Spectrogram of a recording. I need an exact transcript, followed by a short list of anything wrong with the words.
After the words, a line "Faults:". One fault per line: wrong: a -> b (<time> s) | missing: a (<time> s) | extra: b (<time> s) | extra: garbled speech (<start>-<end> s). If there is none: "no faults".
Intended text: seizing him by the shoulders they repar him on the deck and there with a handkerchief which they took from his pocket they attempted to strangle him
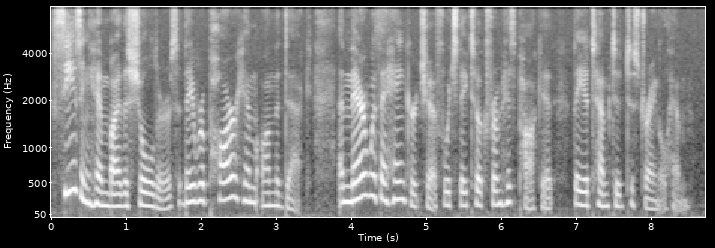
seizing him by the shoulders they repar him on the deck and there with a handkerchief which they took from his pocket they attempted to strangle him
Faults:
no faults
